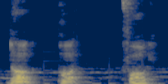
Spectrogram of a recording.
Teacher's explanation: Another is articulated in the vocal tract with the lips in a half open and round position. It's a short vowel.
